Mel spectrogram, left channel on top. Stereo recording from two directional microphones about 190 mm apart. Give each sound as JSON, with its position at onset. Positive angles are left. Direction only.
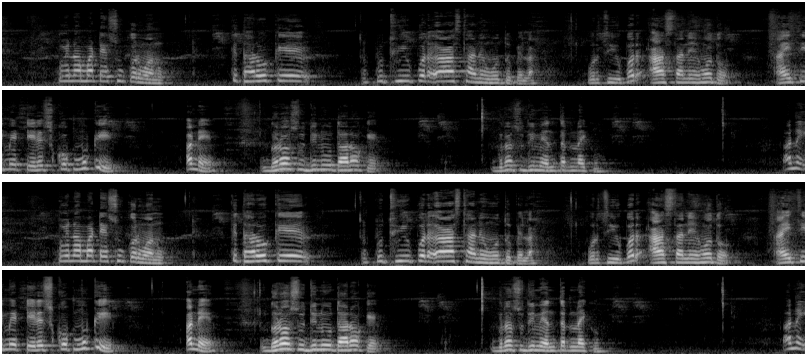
{"t": 0.5, "sound": "a woman's voice", "side_deg": -35}
{"t": 12.8, "sound": "a woman's voice", "side_deg": -40}
{"t": 15.2, "sound": "a sound", "side_deg": -35}
{"t": 15.8, "sound": "speech", "side_deg": -30}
